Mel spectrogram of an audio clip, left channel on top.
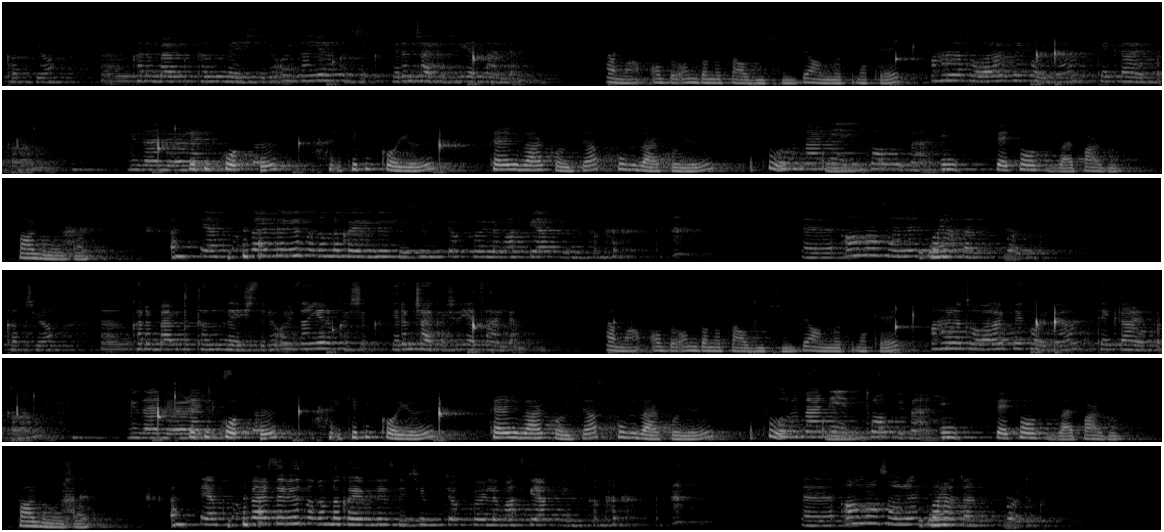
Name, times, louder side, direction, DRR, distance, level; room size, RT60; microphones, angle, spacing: voice 1, 0.0-5.2 9.3-12.4 12.8-14.0 19.4-21.0 23.4-24.1 25.2-29.5 29.9-30.1 31.2-33.0 33.2-33.5, right 3 dB, 75° right, 2 dB, 3.7 m, -42 dB
sound 1, 3.2-3.5 4.6-5.0 6.1-6.4 7.5-7.9 8.9-9.2 10.3-10.8 11.7-12.0 13.1-13.4 14.5-14.9 15.9-16.1, right 9 dB, 45° right, 0.7 m, -42 dB
voice 2, 6.0-9.0 13.5-13.6 13.8-14.4 14.7-16.0 16.5-18.7 19.2-19.4 19.8-20.2 21.0-21.2 21.5-22.8 23.4-24.1 24.9-25.1 32.5-32.7 33.2-33.3, right 1 dB, 15° right, 8 dB, 0.9 m, -37 dB
26.0 x 25.5 x 7.7 m, 1.3 s
head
